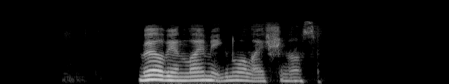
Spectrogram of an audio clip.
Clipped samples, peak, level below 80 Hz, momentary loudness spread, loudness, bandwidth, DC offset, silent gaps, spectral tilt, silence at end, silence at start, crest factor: under 0.1%; -4 dBFS; -64 dBFS; 16 LU; -20 LUFS; 7.8 kHz; under 0.1%; none; -7 dB/octave; 1.35 s; 1.4 s; 20 dB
